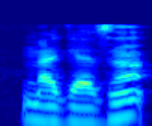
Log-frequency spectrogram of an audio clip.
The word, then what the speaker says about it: magasin: On fait attention donc au GA pour avoir le son GA, au son Z qui s'écrit avec un S et au son 1 qui s'écrit avec IN. Magasin, M-A-G-A-S-I-N.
